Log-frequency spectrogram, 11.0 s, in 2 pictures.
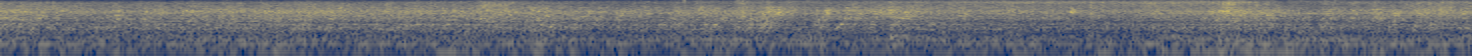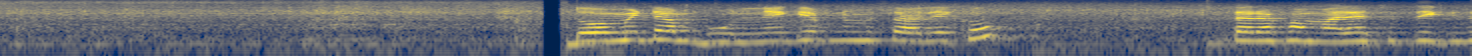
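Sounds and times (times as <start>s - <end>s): food sizzling in oil: 0.0s - 7.6s.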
